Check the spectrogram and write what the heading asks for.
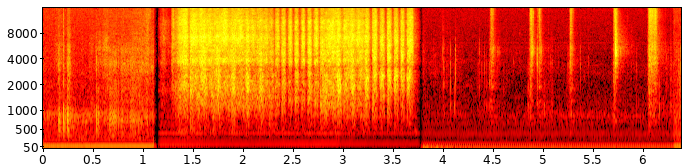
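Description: An aerosol spray can hissing in one continuous spray of about two and a half seconds, starting about a second in and cutting off sharply. After it come a few faint clicks.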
